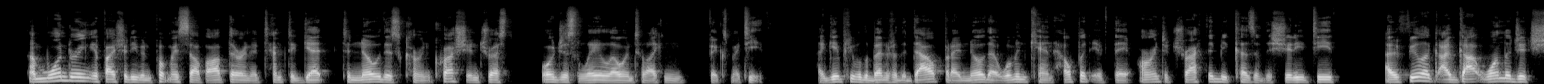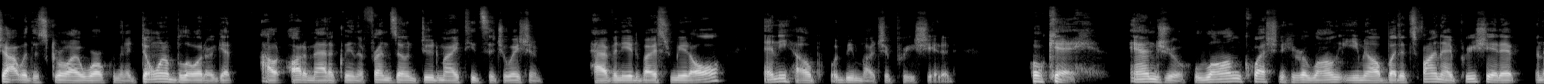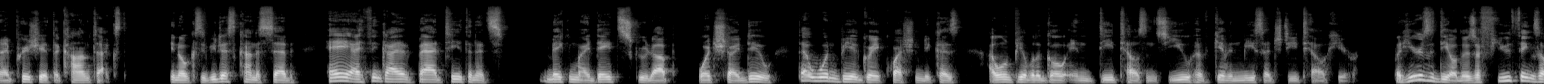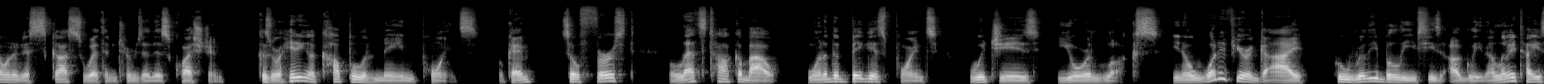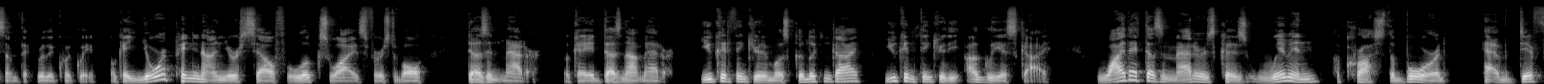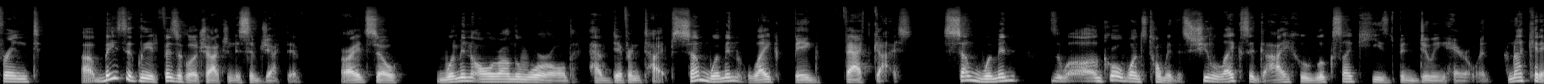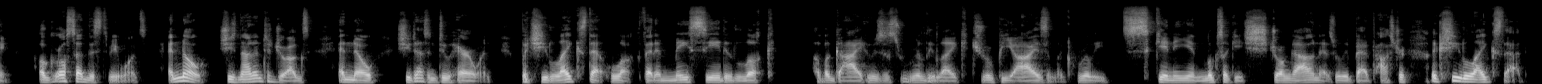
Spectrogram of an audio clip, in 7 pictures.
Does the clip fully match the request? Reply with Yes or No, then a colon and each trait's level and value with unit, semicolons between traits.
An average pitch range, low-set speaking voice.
Yes: average, 4.5 semitones; low, 105 Hz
